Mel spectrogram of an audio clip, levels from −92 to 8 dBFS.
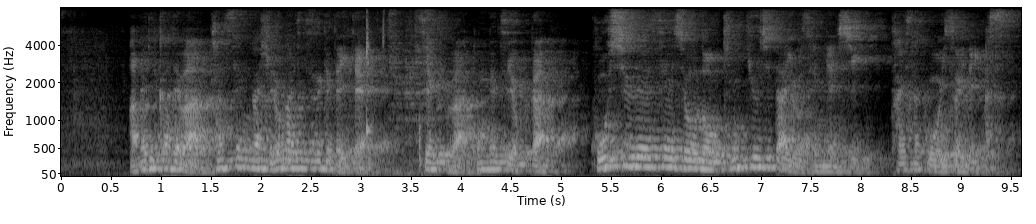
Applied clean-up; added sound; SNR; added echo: none; Drip / Water; 10 dB; reverberation time 1.0 s.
